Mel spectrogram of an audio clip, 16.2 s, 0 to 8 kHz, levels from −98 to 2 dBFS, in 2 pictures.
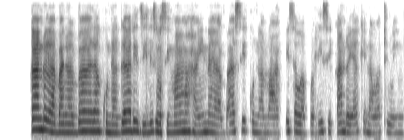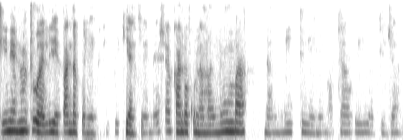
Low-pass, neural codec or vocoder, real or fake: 7.2 kHz; codec, 24 kHz, 3 kbps, HILCodec; fake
